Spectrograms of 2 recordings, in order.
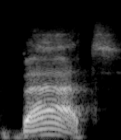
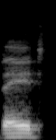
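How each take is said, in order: First: The vowel is like the one in 'bat'. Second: The vowel is like the one in 'bait'. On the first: This is how it was said in the past. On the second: This is the usual modern way.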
